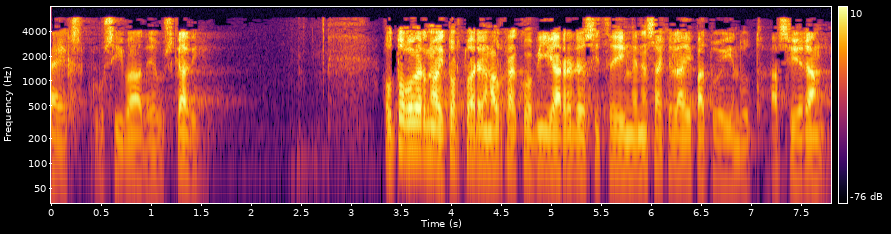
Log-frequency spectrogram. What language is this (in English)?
Basque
